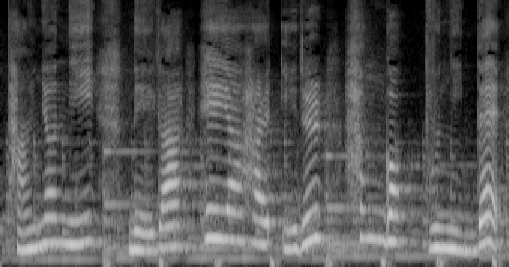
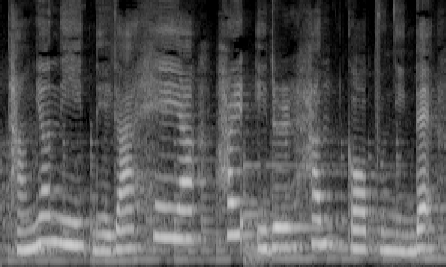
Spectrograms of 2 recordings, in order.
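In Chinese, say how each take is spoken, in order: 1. 这句话读得更慢一些。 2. 这句话是以正常速度读的。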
